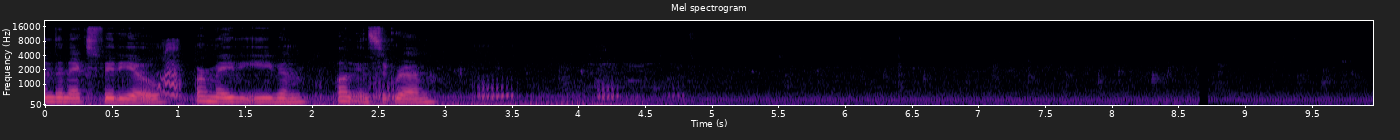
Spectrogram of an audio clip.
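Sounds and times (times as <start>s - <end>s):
cat purring: 0.7s - 4.9s
cat calls: 3.1s - 4.8s.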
